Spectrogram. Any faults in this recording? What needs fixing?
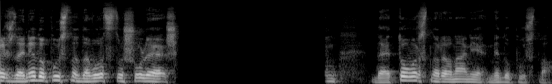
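From 1.75 to 3.28 s, after "nedopustno da vodstvo šole", the speech smears into a brief fading buzz and then about 1.4 s of silence before resuming at "da je tovrstno", with roughly 1.5 s lost. This is likely a long network dropout, with the receiver concealing the gap before giving up. A spectrogram shows a short blurred tail, then a blank band. The waveform goes flat.

To prevent it, use a more stable connection with larger jitter buffering or retransmission, or record locally and upload afterwards.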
